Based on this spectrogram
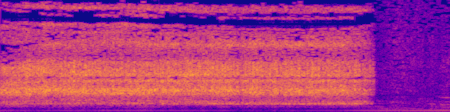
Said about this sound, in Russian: Это медведь, которого только что разбудили. Если зима, то медведь не всегда доволен тем, что ему нажимают на животик. Звуки воспроизводит маленькое устройство, которое потом размещают внутри игрушки.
